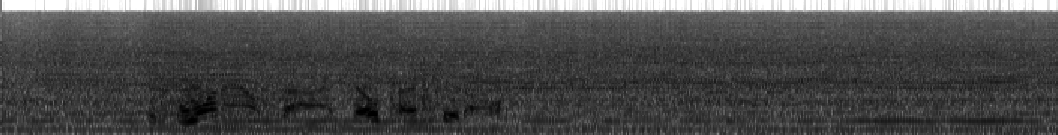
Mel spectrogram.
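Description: A race car engine drones at a steady high pitch.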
